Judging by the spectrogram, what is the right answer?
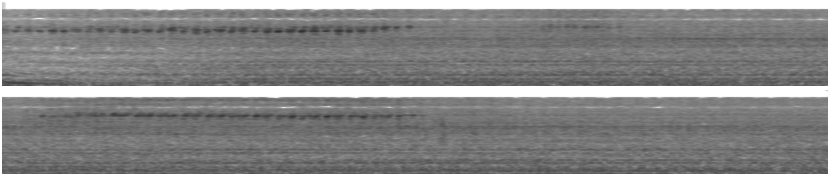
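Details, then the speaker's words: Ford Figo petrol/CNG after head and valve work, just restarted, idling smoothly with no hunting; a thin high-pitched squeal comes and goes on top, belt squealing, checked with water from a bottle: drive belt squeal. "Belt आवाज कर रहा है कोई चीजी चीजी की थोड़ा पानी ले आना बोतल में"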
